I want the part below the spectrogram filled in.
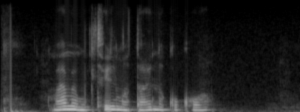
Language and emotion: Russian, neutral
